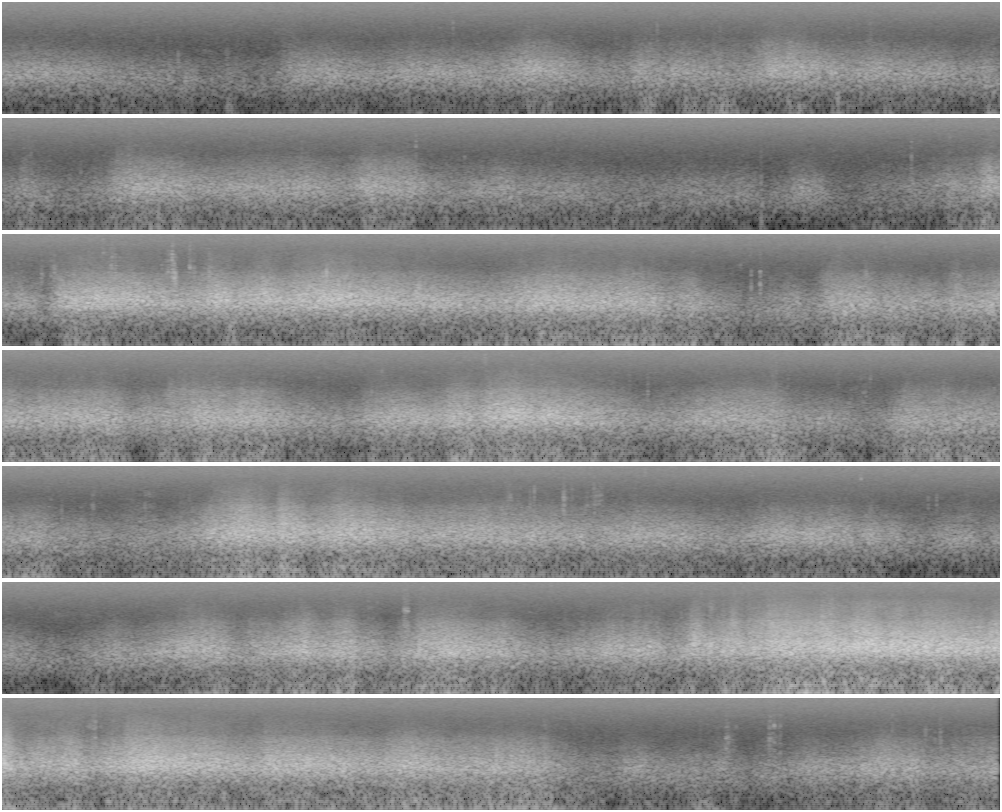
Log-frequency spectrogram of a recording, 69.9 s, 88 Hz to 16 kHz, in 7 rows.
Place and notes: Meyrueis, France - Wind in fir
An isolated fir is suffering in a strong wind.
30 April 2016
